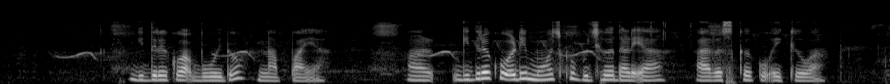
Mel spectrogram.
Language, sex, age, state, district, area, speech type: Santali, female, 18-30, West Bengal, Malda, rural, spontaneous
